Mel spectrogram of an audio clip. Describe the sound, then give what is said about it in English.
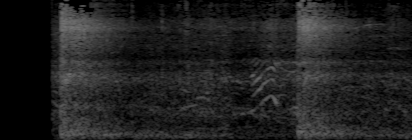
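Two loud, sharp blasts of police stun grenades, about two and a half seconds apart, boom out over a noisy protest crowd in Tel Aviv, with shouting voices and a roar of street commotion continuing between and after them. “Some protesters blocked roads and threw rocks and bottles at police, who responded with stun grenades, pepper spray, and water cannon.”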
